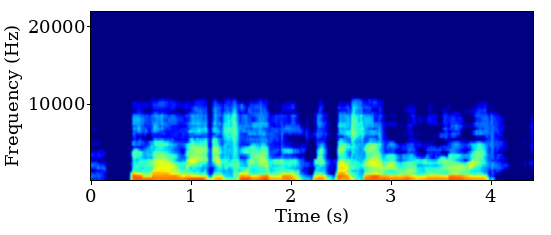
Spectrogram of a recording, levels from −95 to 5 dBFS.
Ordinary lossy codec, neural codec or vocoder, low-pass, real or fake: none; none; none; real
